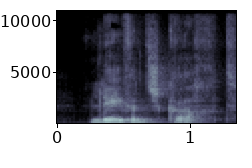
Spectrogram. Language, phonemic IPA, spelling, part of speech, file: Dutch, /ˈleː.və(n)s.krɑxt/, levenskracht, noun, Nl-levenskracht.ogg
- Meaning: 1. vitality 2. life force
